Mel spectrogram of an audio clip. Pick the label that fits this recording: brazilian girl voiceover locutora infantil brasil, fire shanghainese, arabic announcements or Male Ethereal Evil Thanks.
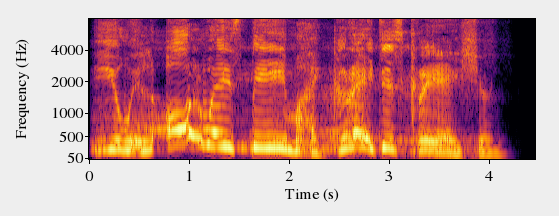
Male Ethereal Evil Thanks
